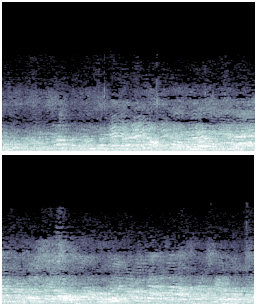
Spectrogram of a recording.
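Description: Overlapping chatter of many voices, echoing in a large hall, with one brief knock about halfway through.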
